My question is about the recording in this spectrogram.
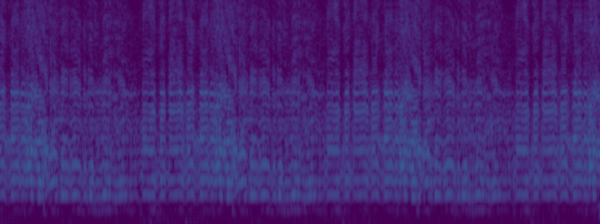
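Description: Flies buzzing, several at once, their overlapping drone wavering up and down in pitch.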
